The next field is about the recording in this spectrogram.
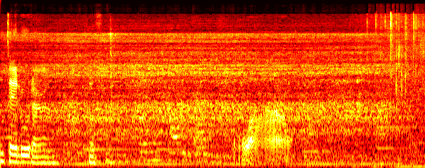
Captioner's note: rain hitting ground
